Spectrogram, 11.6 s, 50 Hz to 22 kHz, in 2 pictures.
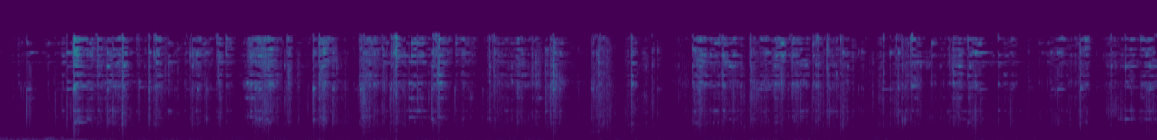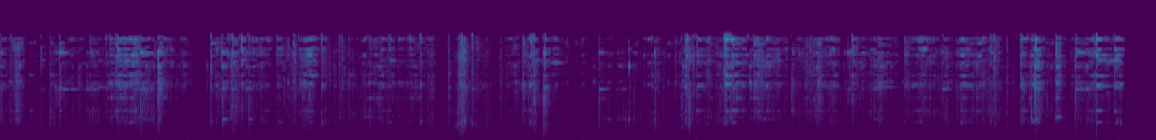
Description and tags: Keys jangling from a key ring. Recorded with a Zoom H6 portable digital recorder, rifle microphone. Recorded in a small space.
field-recording, rifle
